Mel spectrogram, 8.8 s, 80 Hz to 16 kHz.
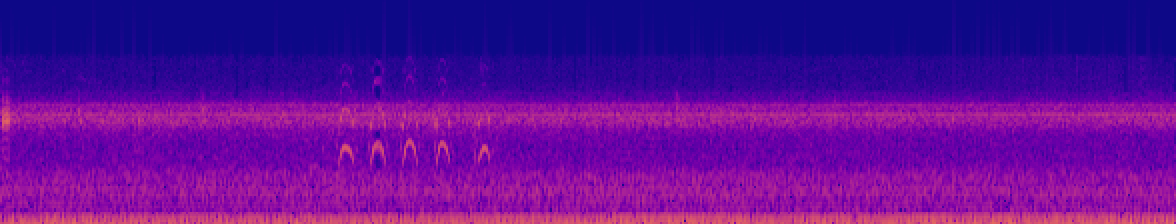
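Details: Northern royal albatross on 30 March 2023 giving four quick, bowed, nasal notes in a tight burst of about one second, each rising and dropping in pitch, set against constant mechanical hum and background hiss.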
